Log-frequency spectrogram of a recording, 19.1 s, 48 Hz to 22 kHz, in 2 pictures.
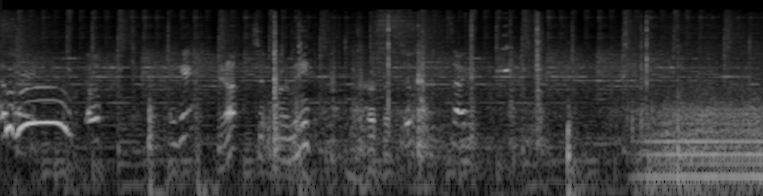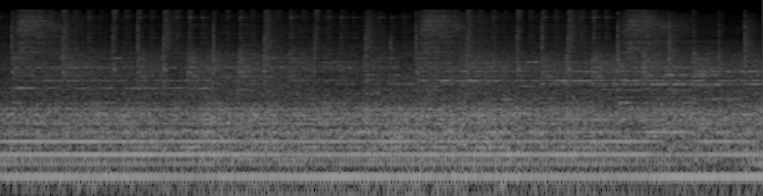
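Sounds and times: propeller plane engine at full power: 7.8 - 19.0.

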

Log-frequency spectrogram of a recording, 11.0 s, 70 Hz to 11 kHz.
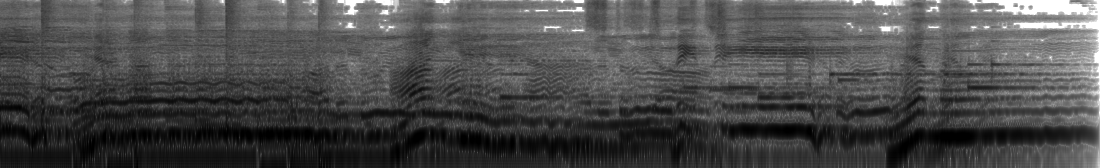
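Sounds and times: keyboard accompaniment: 0.0 - 11.0.

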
